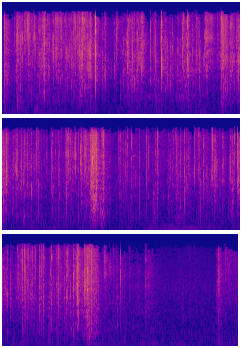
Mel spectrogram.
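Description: Foil trading-card booster pack crinkling and rustling in the hands as it is torn open and the cards are pulled out, with louder crackles about halfway through and again near the end before it dies down.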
